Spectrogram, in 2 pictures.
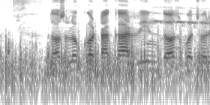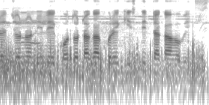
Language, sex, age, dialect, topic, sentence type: Bengali, male, 18-24, Jharkhandi, banking, question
